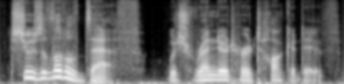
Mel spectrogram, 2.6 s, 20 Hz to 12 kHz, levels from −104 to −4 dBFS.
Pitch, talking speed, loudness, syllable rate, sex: 145 Hz, 210 wpm, -18 LUFS, 6.7 syllables/s, male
